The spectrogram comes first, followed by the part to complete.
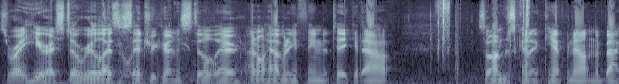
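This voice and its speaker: A man's very fast delivery, with ordinary pitch variation, sits over noticeable background noise. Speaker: gaming youtuber. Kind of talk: gameplay commentary. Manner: quiet; casual, halting with fillers.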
